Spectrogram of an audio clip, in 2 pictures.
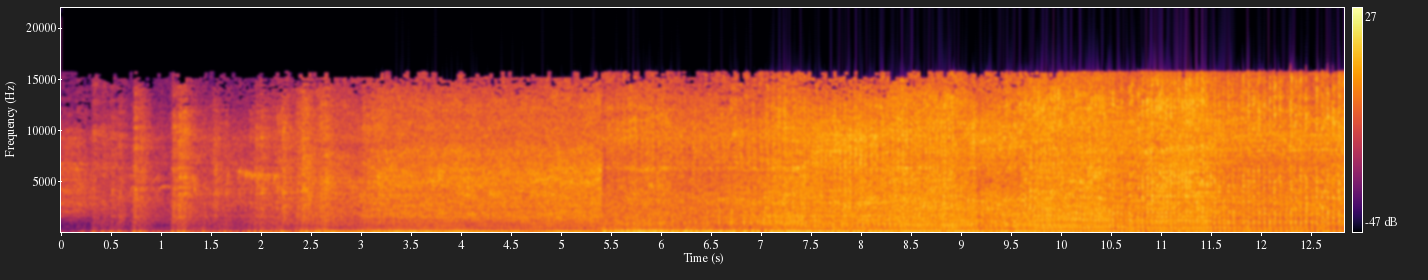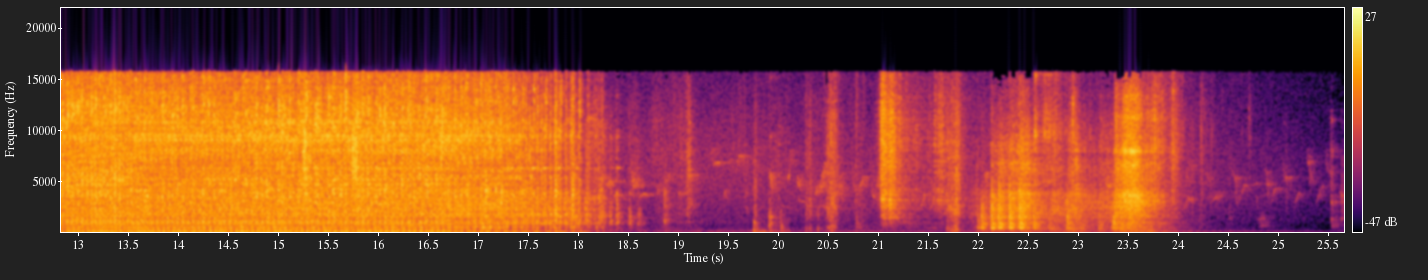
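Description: A home-built dual-engine go-kart's small 212cc engines running, getting louder and harder-working about five seconds in as it drives up onto a trailer, then shut off after about eighteen seconds. A few metal clanks follow as the trailer's mesh ramp gate is lifted.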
